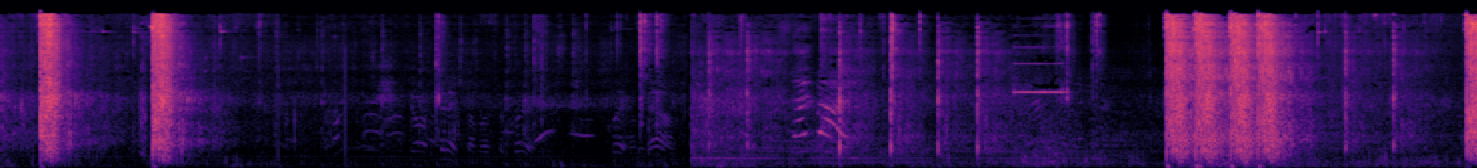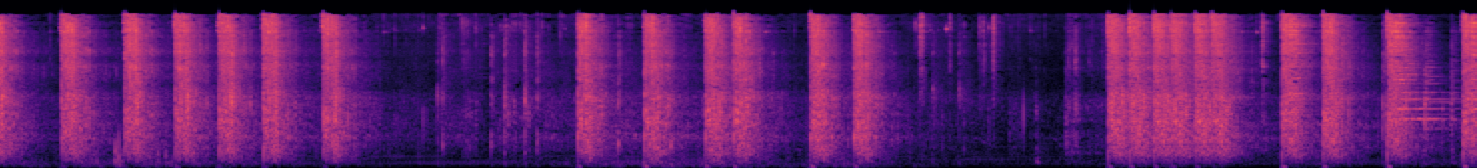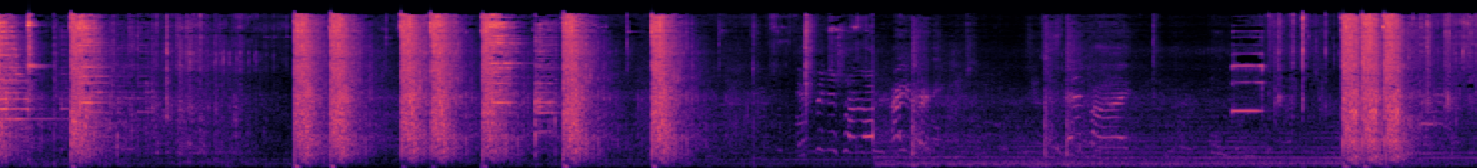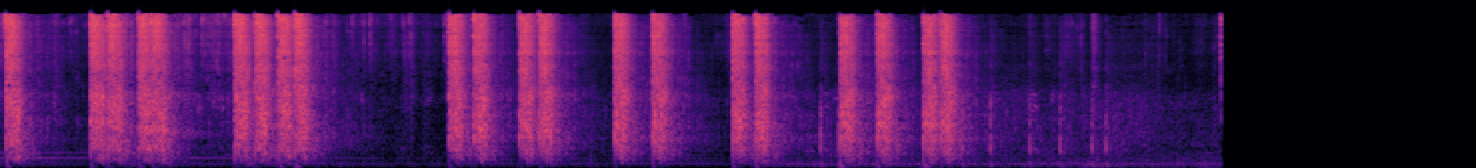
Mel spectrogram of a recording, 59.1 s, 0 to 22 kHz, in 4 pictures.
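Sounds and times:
handgun shots: 1.5s - 2.0s, 25.8s - 30.7s, 32.5s - 36.5s, 42.9s - 47.6s, 48.8s - 52.1s
shot timer beep: 10.1s - 10.8s, 41.8s - 42.2s
steel targets ringing: 28.6s - 31.2s, 34.4s - 35.2s.

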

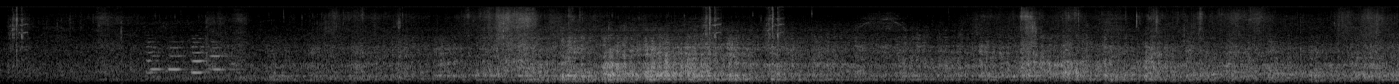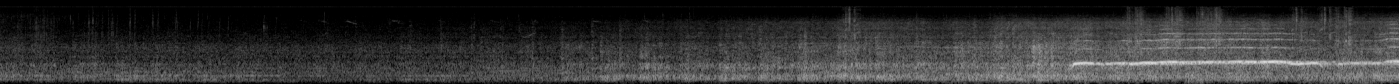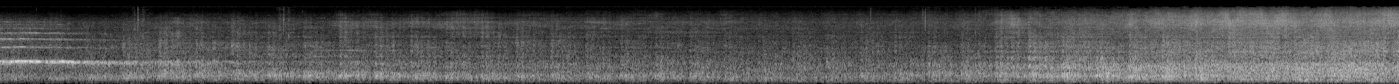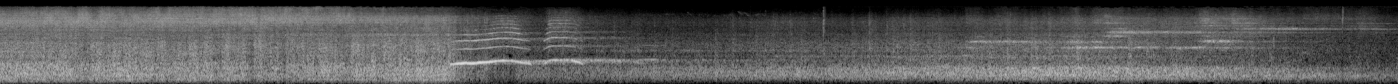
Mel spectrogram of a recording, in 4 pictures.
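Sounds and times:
steam train approaching: 0.0s - 55.9s
loud hiss of escaping steam: 0.4s - 15.3s, 16.0s - 55.9s
steam whistle blasts: 1.4s - 2.5s, 24.7s - 30.2s, 46.4s - 48.6s, 51.6s - 55.0s.

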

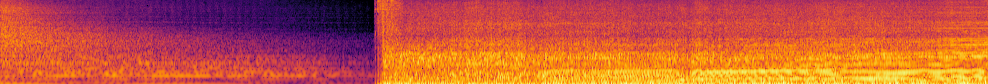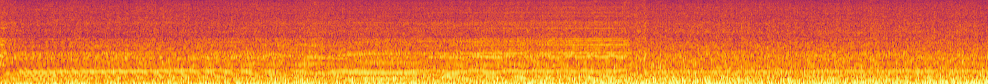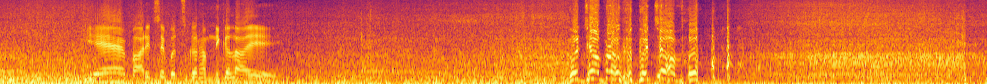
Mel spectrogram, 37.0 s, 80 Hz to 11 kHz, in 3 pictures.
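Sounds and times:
motorcycle engine accelerating: 0.0s - 25.8s, 33.3s - 37.0s
wind rumble on microphone: 4.7s - 27.2s, 28.0s - 31.8s.

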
